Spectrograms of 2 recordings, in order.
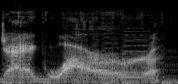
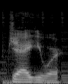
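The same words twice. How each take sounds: First: The word is pronounced the American way. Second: The word is pronounced the British way. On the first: The speaker calls it wrong. "Because I'm American, so I say it like Jaguar" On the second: The speaker calls it right. "Even though it should be Jaguar. Which sounds weird in an American accent"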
